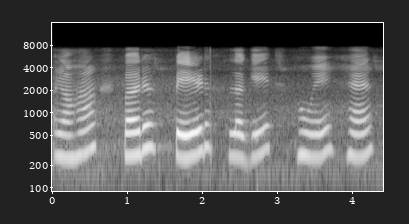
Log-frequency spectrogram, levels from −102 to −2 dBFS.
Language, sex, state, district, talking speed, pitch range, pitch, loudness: Hindi, female, Punjab, Pathankot, 80 wpm, 260-320 Hz, 275 Hz, -16 LUFS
